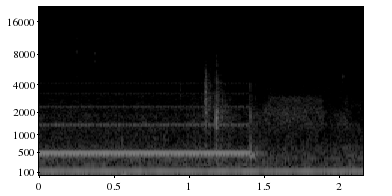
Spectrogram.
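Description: Telephone ringback tone during an outgoing call, a steady electronic tone that cuts off partway through, leaving a quieter hum, over a low background drone.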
